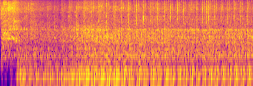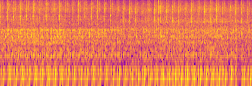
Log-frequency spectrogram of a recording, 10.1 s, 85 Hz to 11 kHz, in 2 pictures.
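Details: 2001 Kawasaki Vulcan 750 on a cold start, settling into a steady idle with a fast, even, light top-end tick over the exhaust beat. The owner is unsure whether the automatic cam chain tensioner (ACCT) is the cause.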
